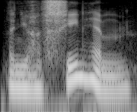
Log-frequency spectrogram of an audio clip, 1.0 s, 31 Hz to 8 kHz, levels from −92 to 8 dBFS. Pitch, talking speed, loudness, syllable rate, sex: 110 Hz, 290 wpm, -15 LUFS, 5.6 syllables/s, male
